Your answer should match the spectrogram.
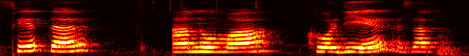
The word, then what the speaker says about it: Anomah-Kordieh: It's Peter Anomah-Kordieh. Is that correctly pronounced? Good, great. I'm happy about that. I didn't know it was, maybe a little bit French touch.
